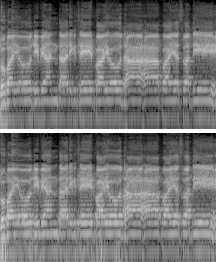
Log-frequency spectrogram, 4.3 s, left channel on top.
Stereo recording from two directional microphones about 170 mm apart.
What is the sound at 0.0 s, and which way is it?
Mantra, centre (ahead or behind).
